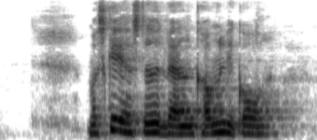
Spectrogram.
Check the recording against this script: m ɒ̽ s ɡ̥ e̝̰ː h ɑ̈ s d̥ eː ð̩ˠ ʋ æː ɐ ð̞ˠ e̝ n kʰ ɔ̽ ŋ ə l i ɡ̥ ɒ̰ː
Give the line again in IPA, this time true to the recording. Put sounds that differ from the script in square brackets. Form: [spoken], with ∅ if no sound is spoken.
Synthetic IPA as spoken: m ɒ̽ s ɡ̥ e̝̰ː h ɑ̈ s d̥ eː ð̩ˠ ʋ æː ɐ ð̞ˠ e̝ n kʰ [ɒ̽] ŋ ə l i ɡ̥ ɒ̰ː

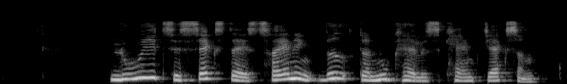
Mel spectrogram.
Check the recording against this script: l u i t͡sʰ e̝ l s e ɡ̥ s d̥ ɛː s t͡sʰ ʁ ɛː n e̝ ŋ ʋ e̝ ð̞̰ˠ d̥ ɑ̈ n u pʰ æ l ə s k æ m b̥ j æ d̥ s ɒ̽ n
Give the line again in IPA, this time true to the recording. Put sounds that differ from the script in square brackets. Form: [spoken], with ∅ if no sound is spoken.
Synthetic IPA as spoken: l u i t͡sʰ e̝ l s e ɡ̥ s d̥ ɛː s t͡sʰ ʁ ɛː n e̝ ŋ ʋ e̝ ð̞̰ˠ d̥ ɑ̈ n u [kʰ] æ l ə s [kʰ] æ m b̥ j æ [ɡ̥] s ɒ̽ n

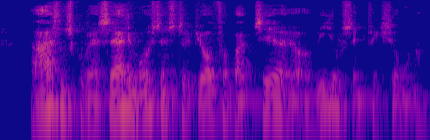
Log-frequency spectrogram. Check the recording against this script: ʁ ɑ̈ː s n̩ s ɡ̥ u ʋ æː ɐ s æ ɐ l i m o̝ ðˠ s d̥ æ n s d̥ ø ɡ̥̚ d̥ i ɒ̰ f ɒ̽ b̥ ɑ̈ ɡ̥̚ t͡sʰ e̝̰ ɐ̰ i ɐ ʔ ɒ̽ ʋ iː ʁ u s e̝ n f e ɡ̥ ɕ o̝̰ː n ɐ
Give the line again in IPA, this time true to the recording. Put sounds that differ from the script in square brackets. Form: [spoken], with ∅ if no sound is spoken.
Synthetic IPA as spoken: ʁ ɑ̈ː s n̩ s ɡ̥ u ʋ æː ɐ s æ ɐ l i m o̝ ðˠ s d̥ æ n s d̥ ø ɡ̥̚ d̥ i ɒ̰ f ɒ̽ b̥ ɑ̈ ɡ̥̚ t͡sʰ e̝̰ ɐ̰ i ɐ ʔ ɒ̽ ʋ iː ʁ u s e̝ n f e ɡ̥ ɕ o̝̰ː n ɐ

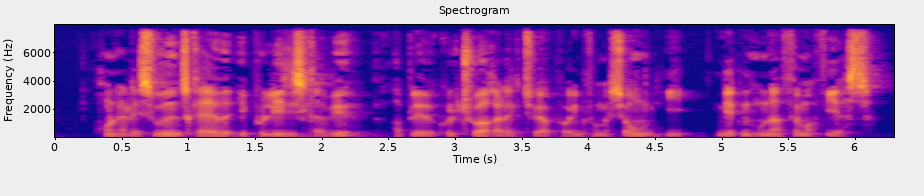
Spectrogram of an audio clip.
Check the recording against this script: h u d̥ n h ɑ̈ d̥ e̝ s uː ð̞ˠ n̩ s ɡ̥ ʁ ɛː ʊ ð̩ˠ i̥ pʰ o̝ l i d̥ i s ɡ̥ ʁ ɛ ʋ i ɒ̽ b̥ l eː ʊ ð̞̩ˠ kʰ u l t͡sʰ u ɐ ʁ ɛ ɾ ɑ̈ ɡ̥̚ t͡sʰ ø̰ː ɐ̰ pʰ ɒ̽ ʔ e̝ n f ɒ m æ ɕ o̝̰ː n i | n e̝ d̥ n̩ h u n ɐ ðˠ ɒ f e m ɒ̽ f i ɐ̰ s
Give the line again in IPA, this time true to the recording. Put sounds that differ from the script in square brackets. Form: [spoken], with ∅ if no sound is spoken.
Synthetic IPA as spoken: h u [∅] n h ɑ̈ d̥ e̝ s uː ð̞ˠ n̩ s ɡ̥ ʁ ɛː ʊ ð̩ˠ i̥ pʰ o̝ l i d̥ i s ɡ̥ ʁ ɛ ʋ [y] ɒ̽ b̥ l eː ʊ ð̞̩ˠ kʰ u l t͡sʰ u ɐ ʁ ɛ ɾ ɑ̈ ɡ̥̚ t͡sʰ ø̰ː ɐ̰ pʰ ɒ̽ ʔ e̝ n f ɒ m æ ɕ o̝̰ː n i | n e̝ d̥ n̩ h u n ɐ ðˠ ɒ f e m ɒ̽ f i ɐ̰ s

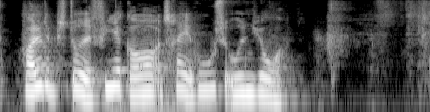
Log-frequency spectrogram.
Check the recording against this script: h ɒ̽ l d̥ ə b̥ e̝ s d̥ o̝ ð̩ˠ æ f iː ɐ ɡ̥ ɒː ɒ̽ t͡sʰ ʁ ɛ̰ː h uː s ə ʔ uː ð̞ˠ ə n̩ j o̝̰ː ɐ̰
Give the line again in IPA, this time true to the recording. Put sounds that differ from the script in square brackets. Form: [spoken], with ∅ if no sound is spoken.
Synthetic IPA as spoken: h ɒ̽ l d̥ ə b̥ e̝ s d̥ o̝ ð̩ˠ æ f iː ɐ ɡ̥ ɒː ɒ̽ t͡sʰ ʁ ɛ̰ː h uː s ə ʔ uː ð̞ˠ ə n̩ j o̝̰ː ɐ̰

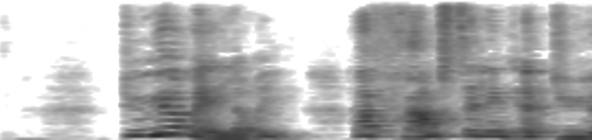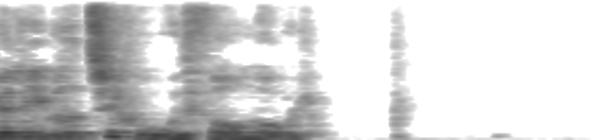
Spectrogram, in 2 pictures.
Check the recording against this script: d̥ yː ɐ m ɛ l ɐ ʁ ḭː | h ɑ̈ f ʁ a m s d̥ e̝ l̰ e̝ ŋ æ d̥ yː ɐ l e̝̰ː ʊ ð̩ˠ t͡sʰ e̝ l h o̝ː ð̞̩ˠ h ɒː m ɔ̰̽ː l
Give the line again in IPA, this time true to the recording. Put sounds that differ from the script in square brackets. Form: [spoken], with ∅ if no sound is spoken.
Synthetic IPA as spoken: d̥ yː ɐ m ɛ l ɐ ʁ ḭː | h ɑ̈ f ʁ a m s d̥ e̝ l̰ e̝ ŋ æ d̥ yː ɐ l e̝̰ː ʊ ð̩ˠ t͡sʰ e̝ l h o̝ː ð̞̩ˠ [f] ɒː m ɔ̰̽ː l

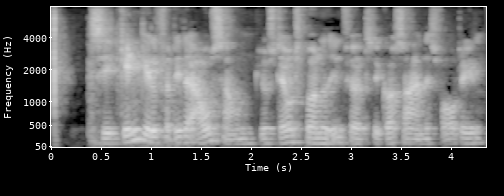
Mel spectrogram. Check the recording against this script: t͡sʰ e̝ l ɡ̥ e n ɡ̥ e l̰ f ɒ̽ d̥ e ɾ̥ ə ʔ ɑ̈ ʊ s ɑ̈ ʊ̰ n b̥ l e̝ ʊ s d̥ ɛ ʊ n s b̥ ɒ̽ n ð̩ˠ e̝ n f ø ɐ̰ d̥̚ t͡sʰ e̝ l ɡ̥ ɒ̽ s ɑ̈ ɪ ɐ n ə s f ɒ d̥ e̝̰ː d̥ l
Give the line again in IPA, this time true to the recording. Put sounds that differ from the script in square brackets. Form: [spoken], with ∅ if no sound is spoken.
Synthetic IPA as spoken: t͡sʰ e̝ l ɡ̥ e n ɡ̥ e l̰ f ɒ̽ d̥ e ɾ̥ ə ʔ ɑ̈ ʊ s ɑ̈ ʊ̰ n b̥ l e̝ ʊ s d̥ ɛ ʊ n s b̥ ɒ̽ n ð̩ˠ e̝ n f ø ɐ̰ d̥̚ t͡sʰ e̝ l ɡ̥ ɒ̽ s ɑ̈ ɪ ɐ n ə s f [ɒː] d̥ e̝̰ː [∅] l

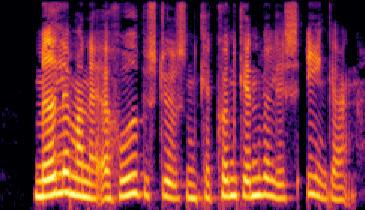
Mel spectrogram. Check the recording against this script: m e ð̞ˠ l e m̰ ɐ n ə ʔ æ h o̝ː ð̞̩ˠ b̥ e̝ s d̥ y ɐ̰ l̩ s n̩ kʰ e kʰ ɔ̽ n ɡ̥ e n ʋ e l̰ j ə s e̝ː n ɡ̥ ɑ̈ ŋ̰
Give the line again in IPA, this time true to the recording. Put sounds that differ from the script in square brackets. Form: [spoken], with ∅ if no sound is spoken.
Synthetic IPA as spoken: m e ð̞ˠ l e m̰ ɐ n ə ʔ æ h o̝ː ð̞̩ˠ b̥ e̝ s d̥ y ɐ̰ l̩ s n̩ kʰ [æ] kʰ ɔ̽ n ɡ̥ e n ʋ e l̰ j ə s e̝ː n ɡ̥ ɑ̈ ŋ̰

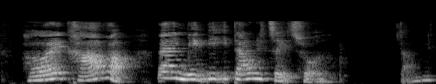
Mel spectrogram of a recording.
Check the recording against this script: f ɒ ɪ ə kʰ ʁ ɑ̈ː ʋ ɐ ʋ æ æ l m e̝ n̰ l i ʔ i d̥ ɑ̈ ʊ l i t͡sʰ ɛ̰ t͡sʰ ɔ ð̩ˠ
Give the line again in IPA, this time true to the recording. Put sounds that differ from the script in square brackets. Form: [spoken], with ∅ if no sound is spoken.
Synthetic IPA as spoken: [h] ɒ ɪ ə kʰ ʁ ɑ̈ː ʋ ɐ ʋ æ æ l m e̝ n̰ l i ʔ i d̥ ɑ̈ ʊ l i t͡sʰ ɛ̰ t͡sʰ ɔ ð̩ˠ

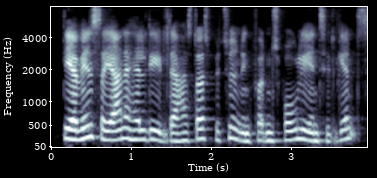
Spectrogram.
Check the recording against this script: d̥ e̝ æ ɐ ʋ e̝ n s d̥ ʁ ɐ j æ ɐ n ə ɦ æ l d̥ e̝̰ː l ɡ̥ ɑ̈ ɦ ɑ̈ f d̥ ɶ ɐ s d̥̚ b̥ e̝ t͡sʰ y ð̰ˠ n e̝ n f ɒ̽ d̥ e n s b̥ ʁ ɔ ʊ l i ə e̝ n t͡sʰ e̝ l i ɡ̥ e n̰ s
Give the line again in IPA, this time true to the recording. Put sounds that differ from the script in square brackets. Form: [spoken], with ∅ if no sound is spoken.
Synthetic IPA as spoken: d̥ e̝ æ ɐ ʋ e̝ n s d̥ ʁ ɐ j æ ɐ n ə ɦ æ l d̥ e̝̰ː l [d̥] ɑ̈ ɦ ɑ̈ [s] d̥ ɶ ɐ s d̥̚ b̥ e̝ t͡sʰ y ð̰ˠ n e̝ [ŋ] f ɒ̽ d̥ e n s b̥ ʁ ɔ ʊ l i ə e̝ n t͡sʰ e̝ l i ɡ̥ e n̰ s

